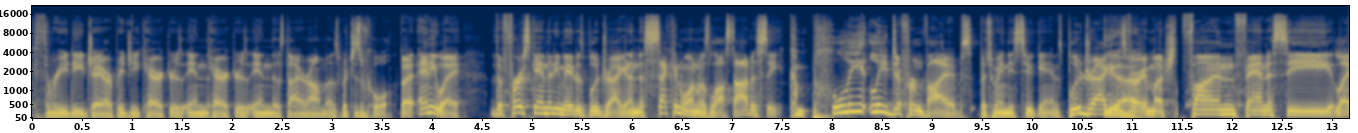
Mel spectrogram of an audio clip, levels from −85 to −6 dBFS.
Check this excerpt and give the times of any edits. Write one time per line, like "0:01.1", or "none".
0:01.7
0:03.3
0:11.4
